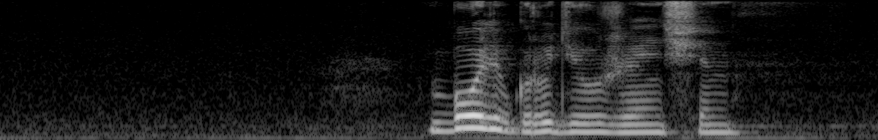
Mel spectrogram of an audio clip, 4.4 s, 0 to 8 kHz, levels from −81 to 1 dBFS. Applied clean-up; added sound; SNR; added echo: none; none; none; none.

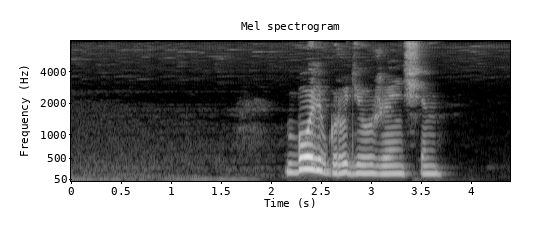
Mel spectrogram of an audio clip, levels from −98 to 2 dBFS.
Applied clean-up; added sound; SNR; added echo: classical method log-MMSE.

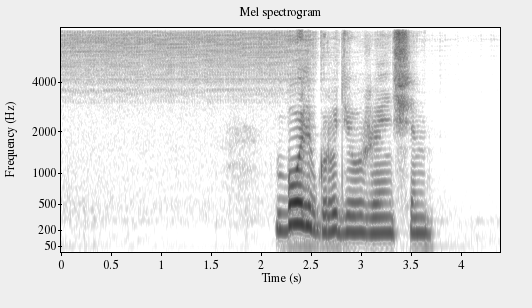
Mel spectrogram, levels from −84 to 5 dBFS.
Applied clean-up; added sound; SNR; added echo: neural mask model RNNoise.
